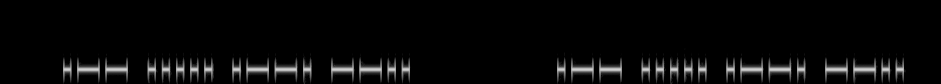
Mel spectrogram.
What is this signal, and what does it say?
Morse code, heard as a keyed tone, about 17 wpm, 700 Hz. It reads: W5PZ W5PZ
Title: USA Call Signs - 4 Characters - Repeated 3x - 17wpm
